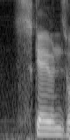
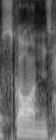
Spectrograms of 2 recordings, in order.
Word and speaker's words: scone: Scones or scones, however you pronounce it. We're not going to get into that. – We actually googled this in computer science. The English pronunciation is scone.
